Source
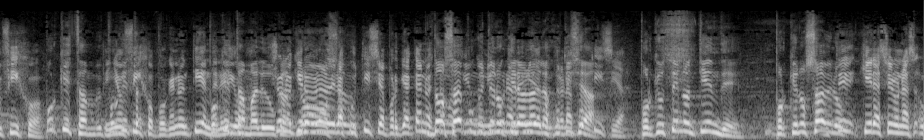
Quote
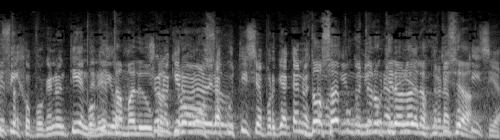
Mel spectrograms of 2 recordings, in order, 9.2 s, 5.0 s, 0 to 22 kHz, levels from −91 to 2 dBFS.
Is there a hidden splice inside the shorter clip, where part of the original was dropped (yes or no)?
no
